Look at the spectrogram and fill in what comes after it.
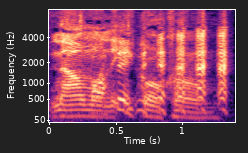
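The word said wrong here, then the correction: Echochrome: Yeah, because it's spelled Echo. – I know, but I keep thinking the E is like a long E.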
